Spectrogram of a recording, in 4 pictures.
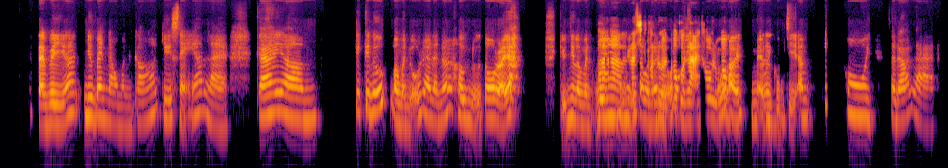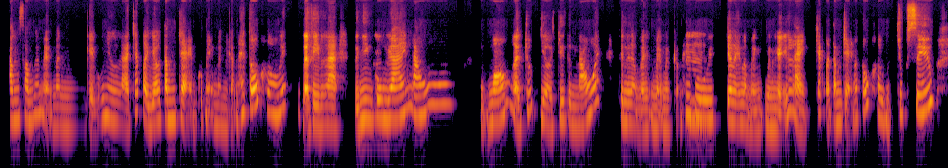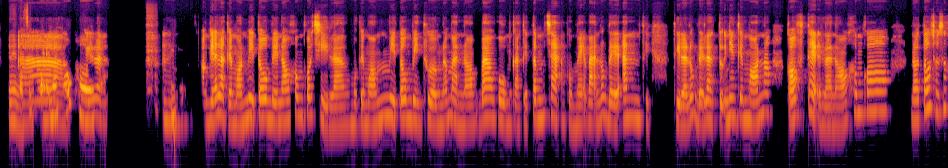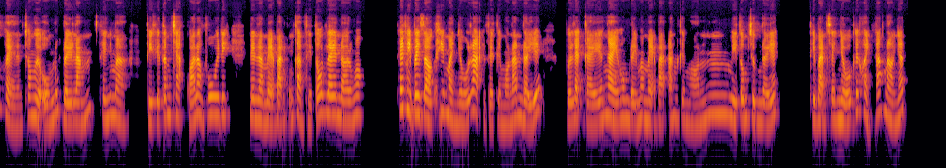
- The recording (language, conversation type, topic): Vietnamese, podcast, Bạn có thể kể về một kỷ niệm ẩm thực khiến bạn nhớ mãi không?
- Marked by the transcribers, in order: other background noise; laughing while speaking: "á"; tapping; unintelligible speech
